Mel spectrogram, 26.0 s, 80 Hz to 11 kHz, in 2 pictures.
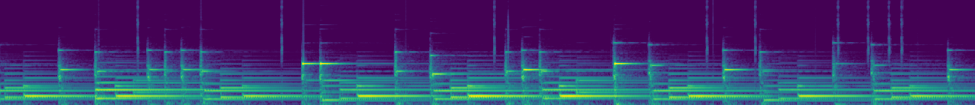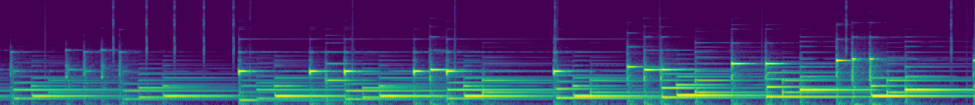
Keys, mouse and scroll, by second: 0.8-1.1 scroll up 1, 1.2 alt+middle click, 1.5-1.9 scroll down 1, 3.4 scroll up 1, 6.2 scroll up 1, 6.3 alt+middle click, 8.8-9.3 scroll up 1, 10.3 alt+click, 10.3 scroll down 1, 11.1 right click, 11.9 double click, 14.5 right click, 19.9 alt+scroll up 1, 20.0 alt+middle click, 23.3 scroll up 1, 23.6 alt+middle click, 25.6 alt+click.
